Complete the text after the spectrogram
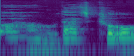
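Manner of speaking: very high, overly nice customer-service voice. Imagining a fighter babysitting kids: Colby Covington customer service voice. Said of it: "he'd put on the real customer service voice".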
